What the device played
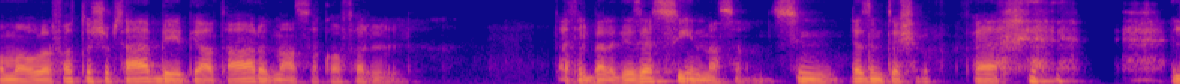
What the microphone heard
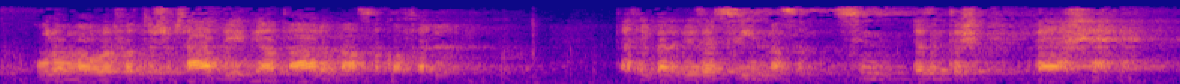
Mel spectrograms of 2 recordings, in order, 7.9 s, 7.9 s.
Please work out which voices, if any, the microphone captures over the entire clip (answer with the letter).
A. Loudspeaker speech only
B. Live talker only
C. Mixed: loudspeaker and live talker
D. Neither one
A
